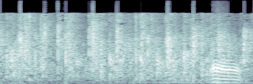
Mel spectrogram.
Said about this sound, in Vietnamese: Chúng ta một tràng pháo tay để gặp gỡ người anh em đang ở trước mặt chúng ta đây.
